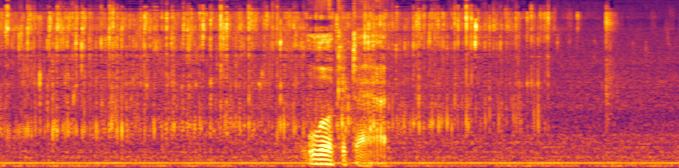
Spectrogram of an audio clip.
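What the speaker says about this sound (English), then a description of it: "I just put mine in the electric kettle and then poured it right on top." Boiling water from an electric kettle is poured onto gelatin dessert mix in a short burst of splashing, rising-pitched filling in the middle, over a steady background hum. A person speaks briefly during the pour.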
